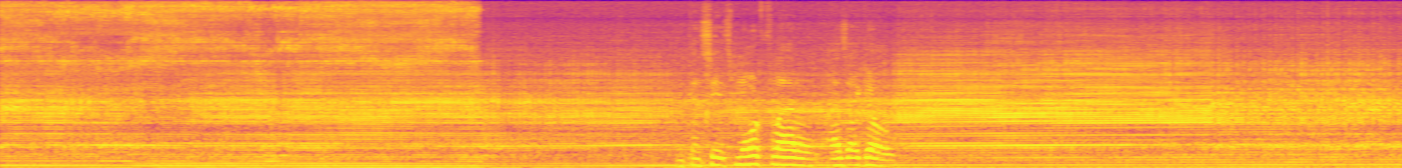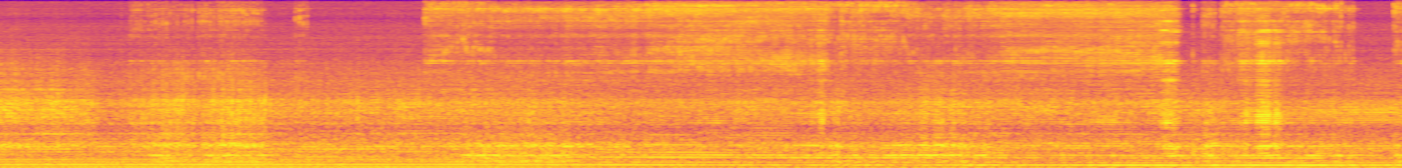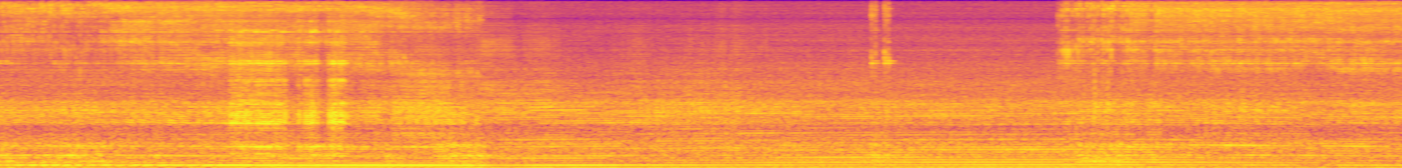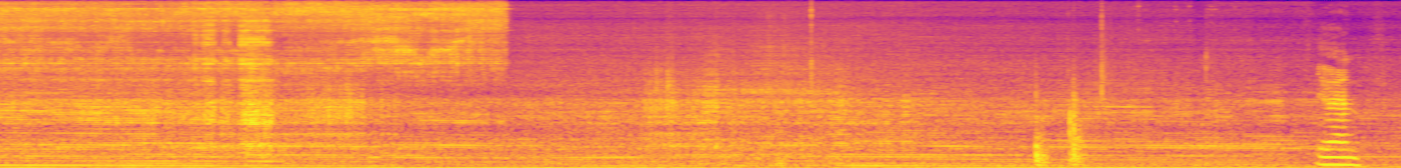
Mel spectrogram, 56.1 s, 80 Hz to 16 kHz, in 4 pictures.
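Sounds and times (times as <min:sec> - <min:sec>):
bench grinder motor hum: 0:00.0 - 0:56.0
gritty hissing grinding: 0:06.7 - 0:09.0.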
